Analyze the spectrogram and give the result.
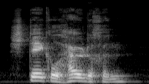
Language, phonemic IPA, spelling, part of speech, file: Dutch, /ˌstekəlˈhœydəɣə(n)/, stekelhuidigen, noun, Nl-stekelhuidigen.ogg
- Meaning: plural of stekelhuidige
